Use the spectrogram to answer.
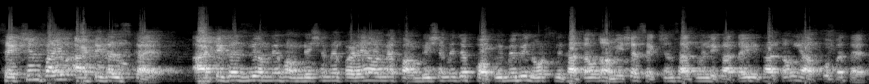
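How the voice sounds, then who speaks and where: A man teaching law in a classroom lecture, playful and chatty, calling his students "beta" and repeating phrases for emphasis. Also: a little high. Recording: echoey room, voice picked up from a distance.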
